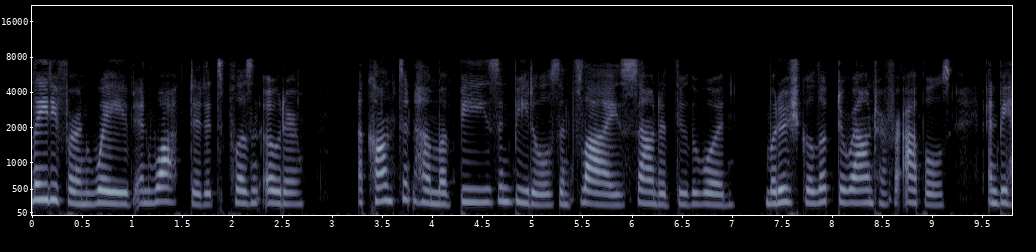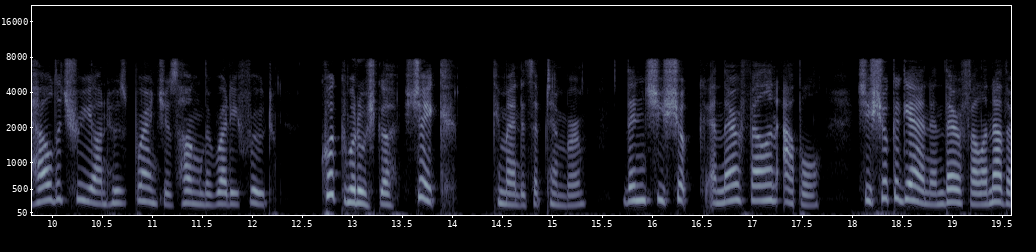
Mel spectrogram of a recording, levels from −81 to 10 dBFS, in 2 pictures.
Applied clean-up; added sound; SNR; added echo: none; none; none; none.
